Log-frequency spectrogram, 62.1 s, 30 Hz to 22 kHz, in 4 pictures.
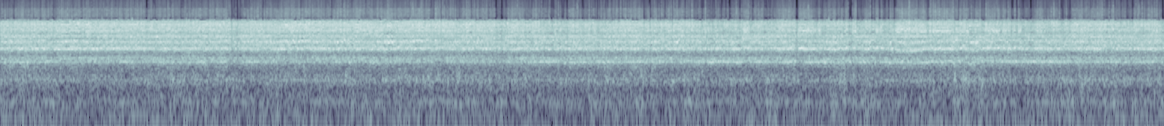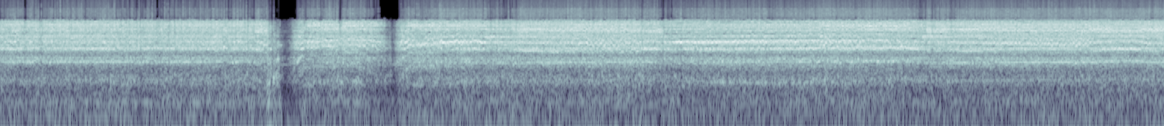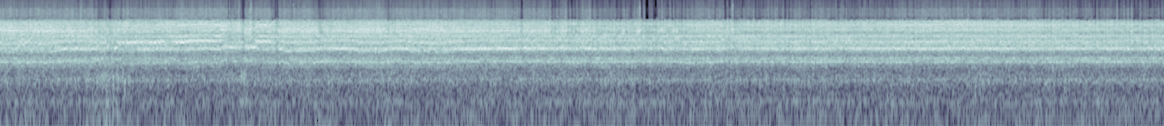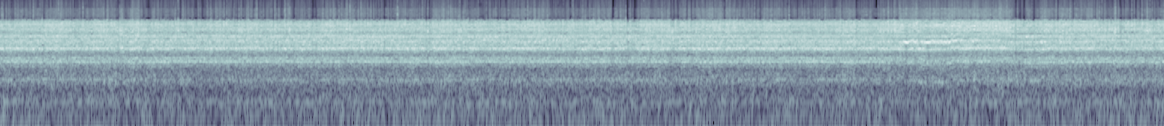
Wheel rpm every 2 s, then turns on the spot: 230, 230, 230, 230, 230, 230, 230, 230, 230, 180, 130, 210, 210, 220, 210, 220, 220, 230, 220, 240, 230, 230, 230, 240, 230, 230, 240, 240, 230, 220, 230.
none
